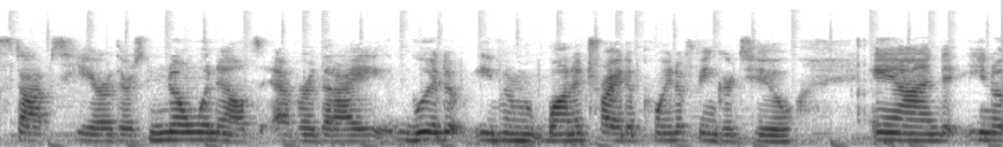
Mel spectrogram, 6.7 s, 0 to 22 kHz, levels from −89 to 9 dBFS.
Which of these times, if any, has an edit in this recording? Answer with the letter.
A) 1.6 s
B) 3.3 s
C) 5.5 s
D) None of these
D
